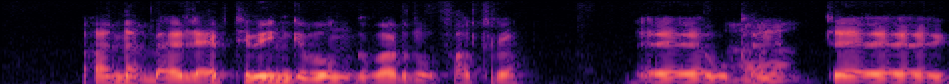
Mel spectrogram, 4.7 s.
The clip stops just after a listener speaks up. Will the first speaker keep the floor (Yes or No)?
Yes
